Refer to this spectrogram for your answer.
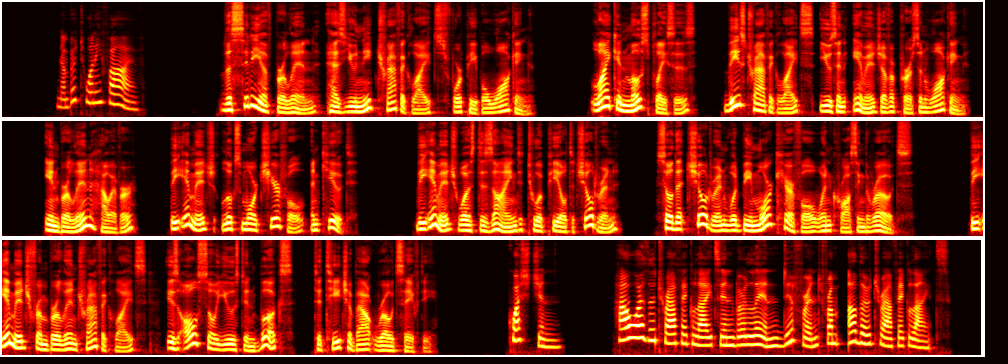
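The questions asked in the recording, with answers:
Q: How are the traffic lights in Berlin different from other traffic lights?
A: The walking person image looks cheerful and cute, to appeal to children.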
